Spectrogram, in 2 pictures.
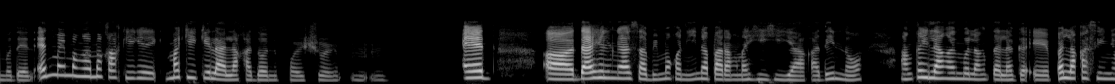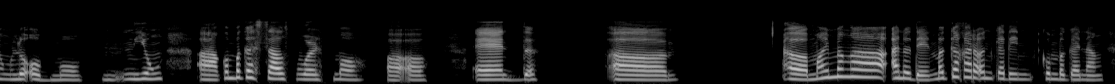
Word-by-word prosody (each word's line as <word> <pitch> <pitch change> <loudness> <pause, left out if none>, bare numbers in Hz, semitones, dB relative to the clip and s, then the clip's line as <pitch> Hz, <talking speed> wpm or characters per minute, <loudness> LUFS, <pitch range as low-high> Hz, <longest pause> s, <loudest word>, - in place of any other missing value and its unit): mo 205 0 -13
din 195 -1 -8
and 350 - +4
may 435 -1 -2
mga 390 -3 -2
makakiki 295 -6 -4
makikilala 285 -8 -1
ka 210 - -7
dun 205 -1 -7
for 200 -1 -12
sure, 195 -2 -14 0.2
mm. 200 0 -23 0.7
And 305 -1 +9 0.5
ah, 240 -2 +8
dahil 295 +2 +6
nga 275 0 +5
sabi 235 -2 -4
mo 270 - -5
kanina 250 +2 -5
parang 220 -2 -2
nahihiya 220 -3 -8
ka 205 0 -8
din, 250 0 -7
no? 210 +2 -8 0.4
Ang 240 - -3
kailangan 285 -4 +2
mo 260 - -5
lang 230 0 -6
talaga 215 -1 -5
eh, 210 -1 -6
palakasin 275 -2 -1
yung 235 -1 -10
loob 235 -5 -1
mo, 205 0 -9 0.2
mm, 215 +3 -13 0.2
yung 250 0 -3 0.4
ah, 220 -2 +3
kumbaga 310 +1 +1
self-worth 240 -4 +1
mo, 220 -3 -5 0.2
oo. 205 +1 -3 0.5
And, 220 -2 +2 0.9
um 215 -2 +3 1.0
Ah, 240 -3 +5
may 275 +5 +1
mga 340 -2 +4
ano 290 -1 +3
din, 215 -4 -3
magkakaroon 290 0 -1
ka 265 - -1
din 245 -2 -7
kumbaga 235 -3 -5
ng, 210 -1 -6
240 Hz, 145 wpm, -25 LUFS, 215-285 Hz, 1.0 s, And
